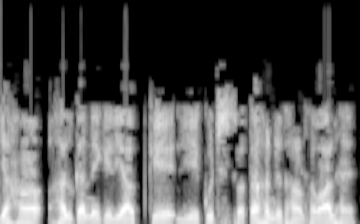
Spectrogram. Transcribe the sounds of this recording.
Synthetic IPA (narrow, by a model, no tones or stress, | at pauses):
jɐɦãɦɐlkɐɾnekelieaːp̚keliekʊt͡ʃʰswɐt̪əɦənjʊd̪ʱaːɾəɳ̃sɐʋaːlɦɛ̃ː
